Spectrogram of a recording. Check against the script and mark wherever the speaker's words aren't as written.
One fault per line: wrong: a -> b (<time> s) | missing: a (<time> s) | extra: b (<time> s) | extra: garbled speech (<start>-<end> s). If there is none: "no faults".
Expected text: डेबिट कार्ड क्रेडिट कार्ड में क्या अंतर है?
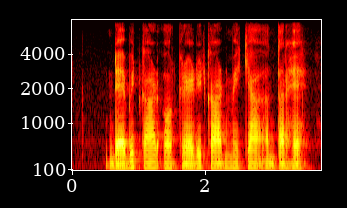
extra: और (1.4 s)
